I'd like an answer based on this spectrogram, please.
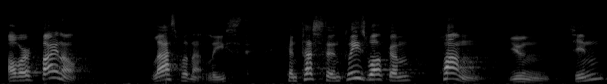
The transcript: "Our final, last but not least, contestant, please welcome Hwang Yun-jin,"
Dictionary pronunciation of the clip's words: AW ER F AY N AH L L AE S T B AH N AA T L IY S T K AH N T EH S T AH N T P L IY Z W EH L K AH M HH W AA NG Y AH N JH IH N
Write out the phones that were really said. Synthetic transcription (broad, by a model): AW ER F AY N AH L L AE S T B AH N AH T L IY S T K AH N T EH S T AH N P L IY Z W EH L K AH M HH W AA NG Y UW N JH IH N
